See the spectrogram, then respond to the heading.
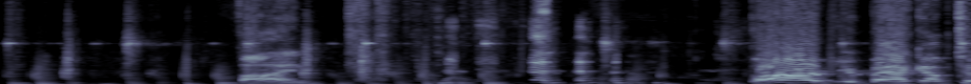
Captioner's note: laughter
